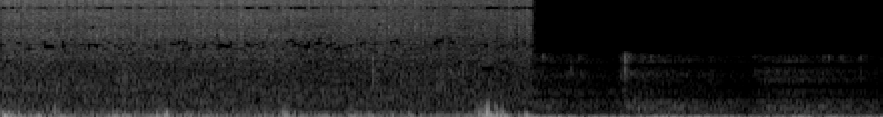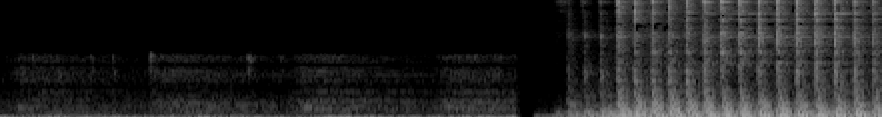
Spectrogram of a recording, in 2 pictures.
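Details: Home sprinkler zone valve opening makes garage water supply shake violently: rapid heavy pipe knocking, about three bangs a second, heard through the house; water hammer traced to the water heater expansion tank pushing water backwards as street pressure drops.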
